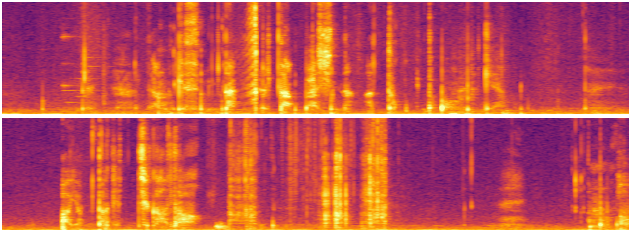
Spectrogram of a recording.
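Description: Food crunches and squelches close to a microphone.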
